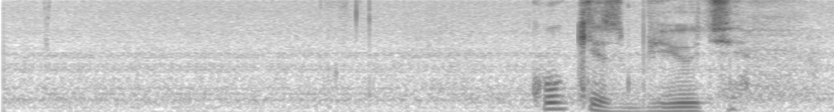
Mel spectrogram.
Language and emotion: Russian, sad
